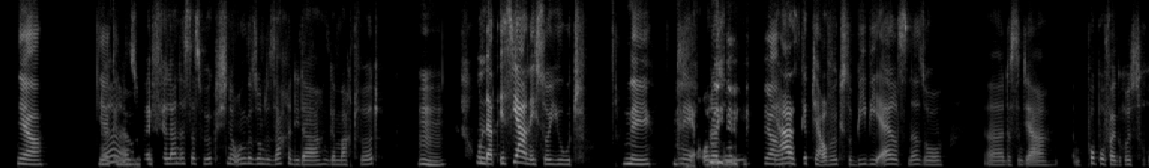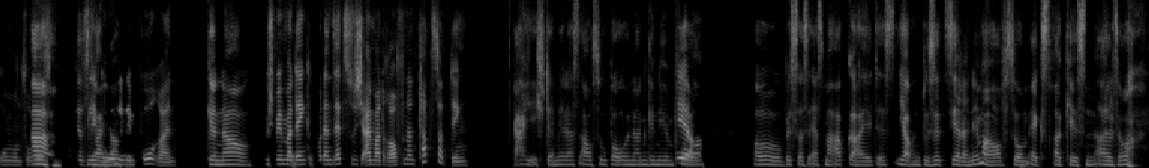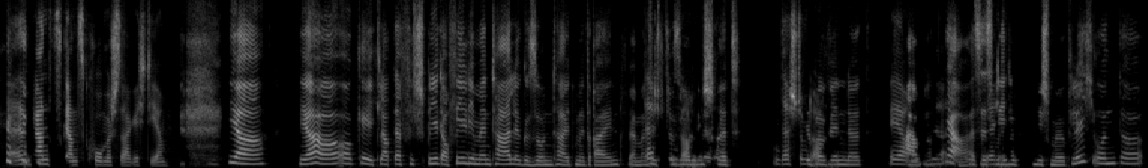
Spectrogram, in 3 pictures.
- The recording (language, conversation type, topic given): German, unstructured, Wie hat sich unser Leben durch medizinische Entdeckungen verändert?
- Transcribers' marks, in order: other background noise; put-on voice: "Und das ist ja nicht so gut"; chuckle; laughing while speaking: "ne"; in English: "BBLs"; unintelligible speech; chuckle; unintelligible speech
